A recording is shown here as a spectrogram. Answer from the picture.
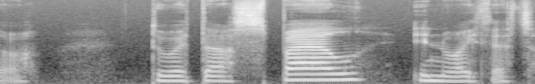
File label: "sbel", Welsh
